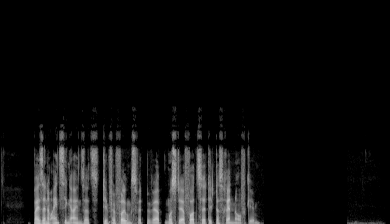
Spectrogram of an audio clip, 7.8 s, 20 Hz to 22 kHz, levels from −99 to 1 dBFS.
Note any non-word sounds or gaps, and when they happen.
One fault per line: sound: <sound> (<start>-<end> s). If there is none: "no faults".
no faults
